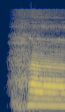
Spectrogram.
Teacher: I almost touch the top of my mouth with my tongue for that L. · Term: dark L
